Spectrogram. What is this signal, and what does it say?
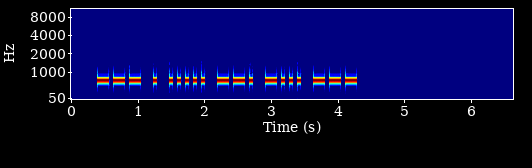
Morse code, heard as a keyed tone, about 21 wpm, 700 Hz. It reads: OE5GBO
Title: DXCC-100 Call Signs - 6 Characters - Repeated 2x - 20wpm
